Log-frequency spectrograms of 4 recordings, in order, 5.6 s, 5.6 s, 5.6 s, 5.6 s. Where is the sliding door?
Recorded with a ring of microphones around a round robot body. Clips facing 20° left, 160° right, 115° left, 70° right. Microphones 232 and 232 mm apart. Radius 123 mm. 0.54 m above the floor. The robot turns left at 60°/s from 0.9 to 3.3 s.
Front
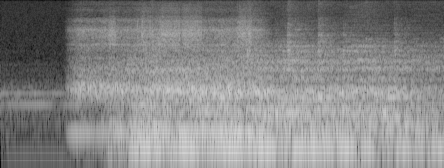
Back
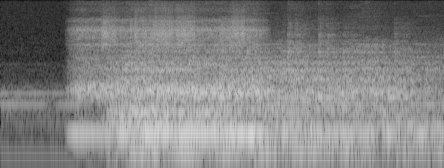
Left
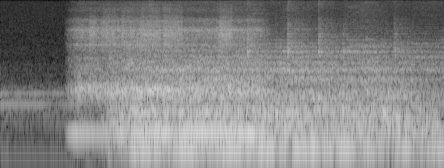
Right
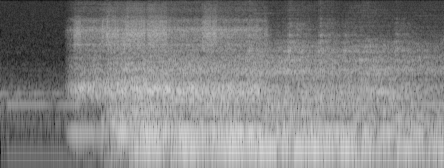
155° right, 8 m; by 5.6 s 90° left, 8 m.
